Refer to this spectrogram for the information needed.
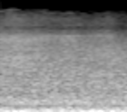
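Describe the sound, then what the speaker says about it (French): Outdoor wind blows steadily across the microphone, a constant, fairly faint broadband rush with a low rumbling buffet underneath and no voices. "Là il y a du vent ici"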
